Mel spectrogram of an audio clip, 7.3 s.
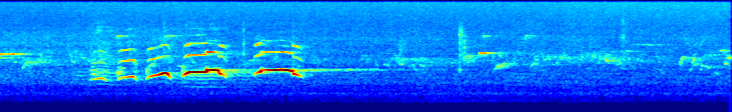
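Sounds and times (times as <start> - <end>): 
Spilornis cheela ricketti crested serpent eagle: 0.9 - 3.5.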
